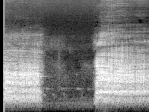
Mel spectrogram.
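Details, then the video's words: Young camel calling: two loud, harsh, rough bawls, each close to a second long, separated by a quiet gap. "the Camel baby voice is amazing"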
